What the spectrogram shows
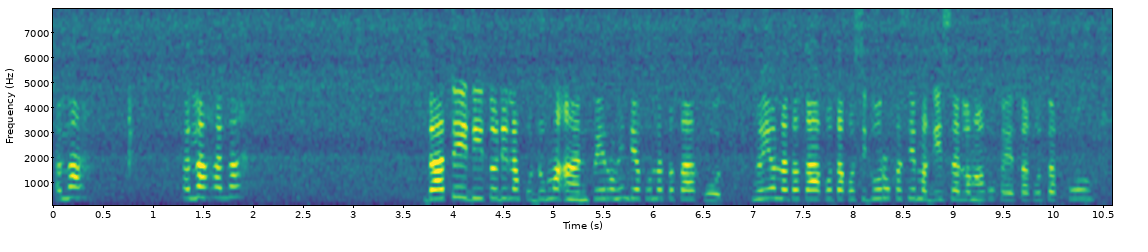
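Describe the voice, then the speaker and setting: Giggly high-voiced woman vlogging outdoors. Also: background noise. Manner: excitable, giggly, exclaims often. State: nervous and shaky on a bridge. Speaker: travel vlogger. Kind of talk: casual vlog narration. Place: outdoors by a waterfall. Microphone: handheld phone. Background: rushing waterfall.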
